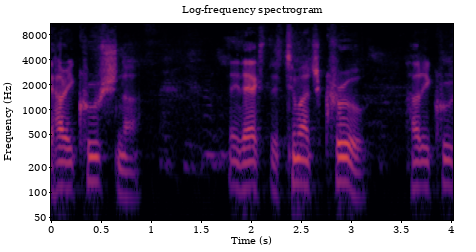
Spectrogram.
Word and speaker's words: Krishna: That Kri is, it's not Kri, and it's not. It's something between Kri and Kru. Like in Orissa, they say Hare Krishna.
